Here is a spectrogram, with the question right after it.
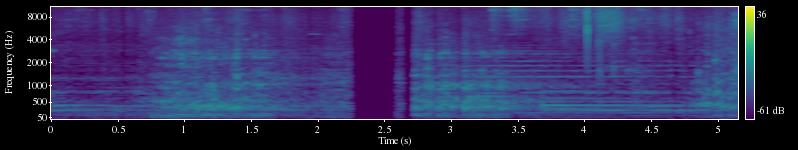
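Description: Big cats roar loudly in a story sound effect, broken by a brief silent gap, then the deep growling roars return close and sustained.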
